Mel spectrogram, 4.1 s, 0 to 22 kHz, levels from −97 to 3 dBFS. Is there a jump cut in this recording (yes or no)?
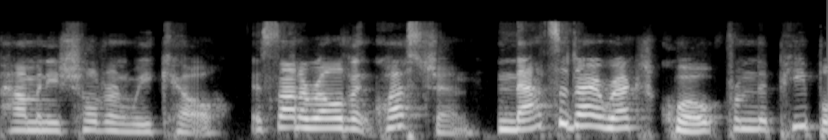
no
